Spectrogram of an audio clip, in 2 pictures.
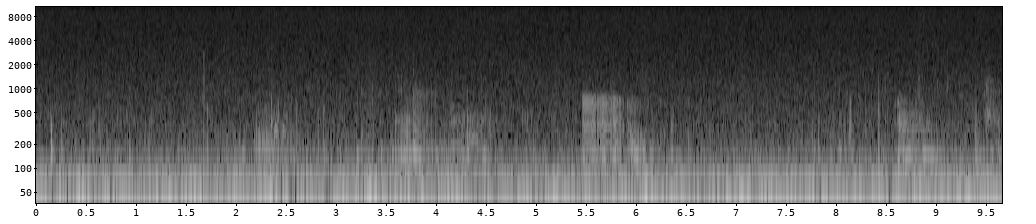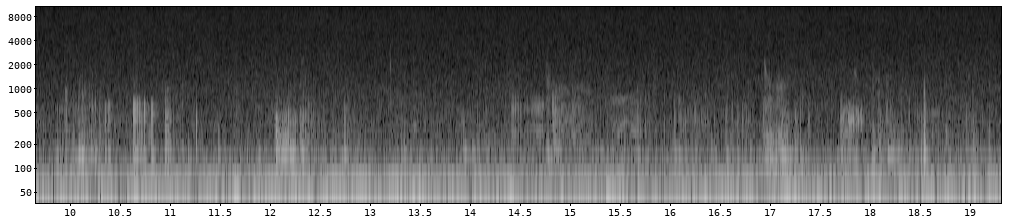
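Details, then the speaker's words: Adult lying down after drinking many lactic acid bacteria drinks, microphone held by hand on the abdomen: frequent strong, low gurgling and squelching bursts, alien-like sounds; active bowel sounds (borborygmi). ""It's a strong sound 😂". If you hold the microphone with your hand, you can hear various sounds 😳 !. I heard a strange sound like an alien communicating 🤣."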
